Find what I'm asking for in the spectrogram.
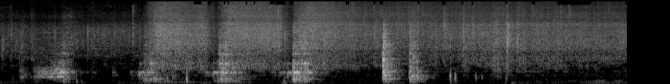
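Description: Washed dates are warmed and stirred in a pan to dry them, giving a close scraping and rustling stir over a light sizzle that cuts off abruptly.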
